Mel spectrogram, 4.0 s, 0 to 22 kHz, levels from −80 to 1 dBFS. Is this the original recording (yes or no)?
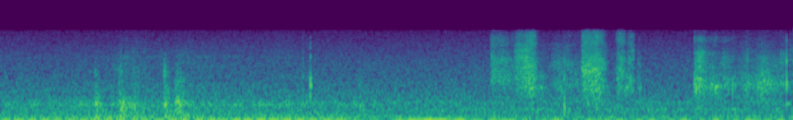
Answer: yes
